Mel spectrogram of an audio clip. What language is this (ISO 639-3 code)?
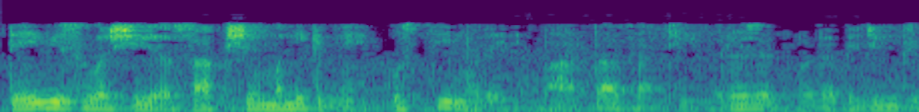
mar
